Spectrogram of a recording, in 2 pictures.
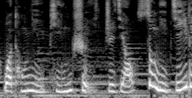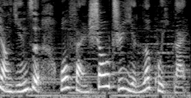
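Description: A woman's voice: on the high side, very animated, unhurried, warm tone, soft background music. A woman storyteller voicing a desperate, indignant middle-aged man who grumbles about being wronged. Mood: aggrieved. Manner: grumbling, aggrieved.

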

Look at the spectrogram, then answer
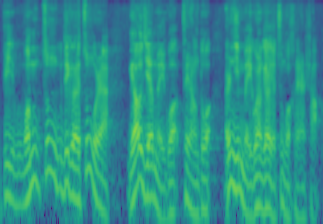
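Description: A man co-hosts a political chat show and retells events quickly. He restarts often and fills gaps with hesitations. His slightly husky voice rises and falls in a lively way. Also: on the low side. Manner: rambling retelling with many restarts and fillers. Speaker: co-host, commentator.

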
